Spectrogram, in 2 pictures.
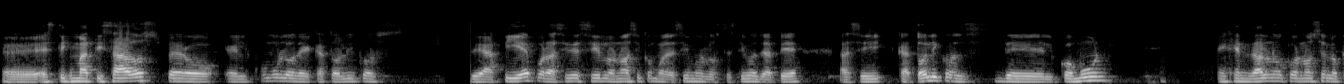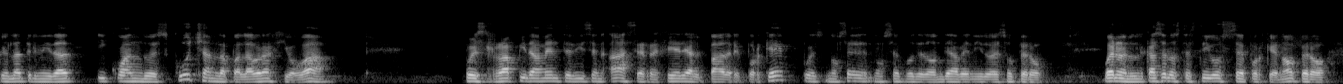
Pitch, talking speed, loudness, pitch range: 135 Hz, 165 wpm, -22 LUFS, 125-145 Hz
